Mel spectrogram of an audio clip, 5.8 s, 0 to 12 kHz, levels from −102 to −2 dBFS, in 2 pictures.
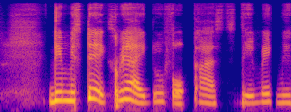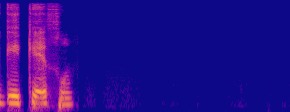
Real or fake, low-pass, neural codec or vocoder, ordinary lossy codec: fake; 10.8 kHz; codec, 44.1 kHz, 2.6 kbps, DAC; none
